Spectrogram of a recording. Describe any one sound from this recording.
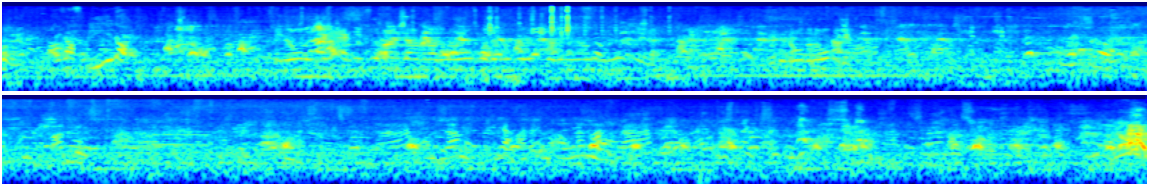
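A crowd chatters and calls outdoors.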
